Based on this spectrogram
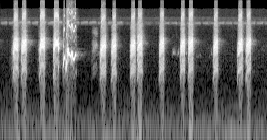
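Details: Vocal sooty-headed bulbul, used to attract wild birds in the forest and to train caged bulbuls, repeats crisp doubled chips at a brisk pace, broken once by a short burbling phrase, with a faint high whine behind.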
